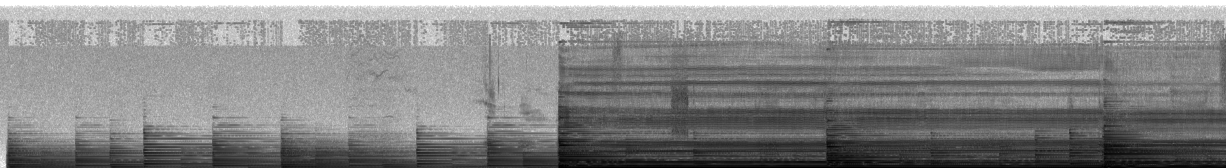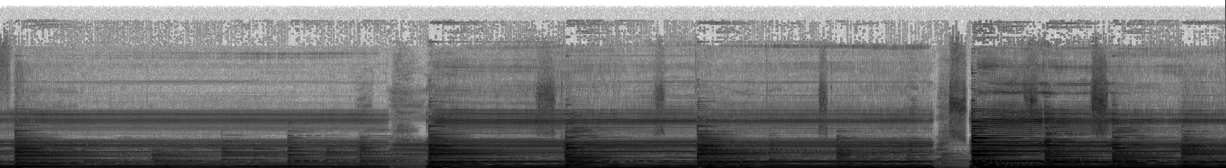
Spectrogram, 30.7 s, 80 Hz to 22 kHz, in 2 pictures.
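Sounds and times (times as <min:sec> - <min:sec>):
tenor voice singing: 0:06.9 - 0:30.6.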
